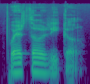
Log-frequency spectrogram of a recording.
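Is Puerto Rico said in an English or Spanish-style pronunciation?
Spanish. It is said with an attempted Spanish pronunciation. "let me try"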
